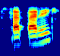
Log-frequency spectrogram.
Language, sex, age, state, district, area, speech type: Odia, male, 45-60, Odisha, Nuapada, urban, conversation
